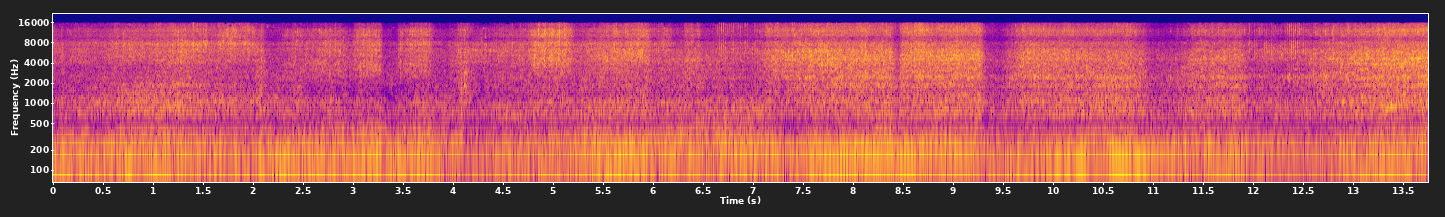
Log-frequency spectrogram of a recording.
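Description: Engines of several compact demolition derby cars and minivans revving up and down at once, their overlapping pitches rising and falling as the cars drive and ram each other.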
